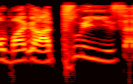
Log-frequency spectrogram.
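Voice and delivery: very slow, loud, drawn-out, frantic, desperate tone. Retelling a friend begging zombies to let go: imitating frantic begging. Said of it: "He's like".

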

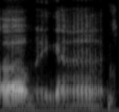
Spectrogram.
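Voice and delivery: low, slow, soft, exasperated groan. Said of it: "I'm like".

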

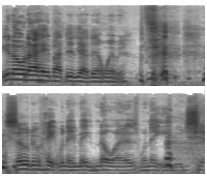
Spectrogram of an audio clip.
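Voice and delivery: put-on soft, grouchy, cranky old-man voice.

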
